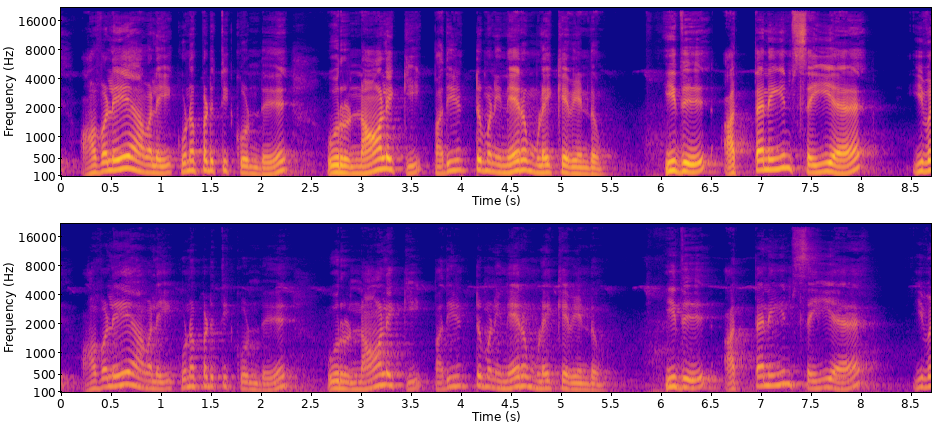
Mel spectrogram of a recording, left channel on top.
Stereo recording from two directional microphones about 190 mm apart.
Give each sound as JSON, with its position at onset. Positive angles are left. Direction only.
{"t": 0.2, "sound": "speech", "side_deg": 35}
